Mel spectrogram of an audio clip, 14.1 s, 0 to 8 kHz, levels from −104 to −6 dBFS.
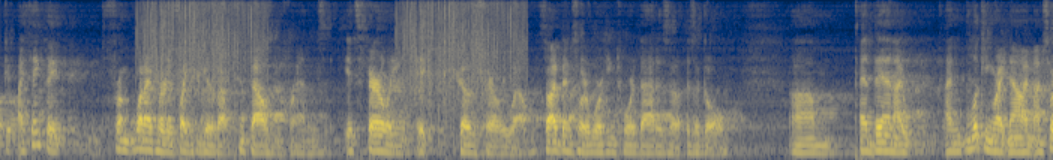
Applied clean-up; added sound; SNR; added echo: none; Crackle; 15 dB; reverberation time 2.3 s.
